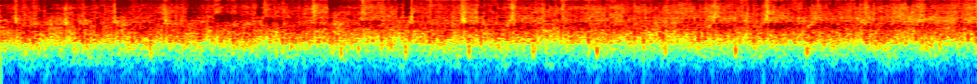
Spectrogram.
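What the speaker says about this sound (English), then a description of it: "Big round of applause for Philip and Nora, please." Audience applause fills a convention Q&A panel hall at a sci-fi fan event, a dense, steady wash of many hands clapping loudly and continuously throughout with no talk over it.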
